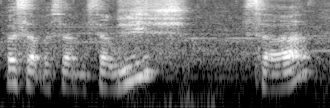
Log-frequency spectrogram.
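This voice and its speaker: A man's voice: on the high side, sing-song, takes it slowly, darkish tone, slight background noise. A man chatting casually as a let's player, in a crude, slangy, grumbling way. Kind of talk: casual gaming chat.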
